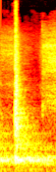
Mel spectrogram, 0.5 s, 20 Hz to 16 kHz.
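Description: A single hammer tap on another section of a fiberglass trunk wall panel, built for a subwoofer enclosure holding two NSV4 18s and two SCV 7500Ds, gives a short wooden knock. A steady tone near 277 Hz rings for about a quarter second. The section sounds quite solid.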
